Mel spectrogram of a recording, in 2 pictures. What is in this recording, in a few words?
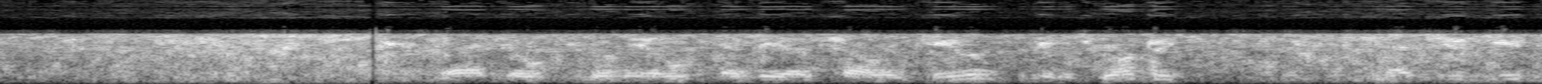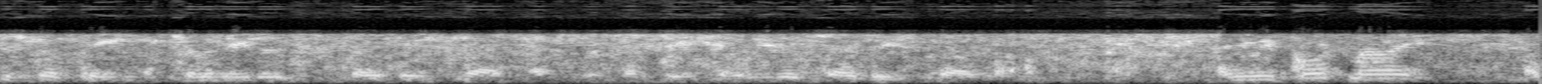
20m SSB weak Diversity Stereo NR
